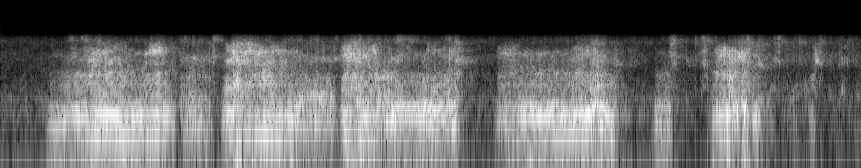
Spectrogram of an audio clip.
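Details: A three-month-old standard schnauzer and a Bichon at tug-of-war give rumbling, throaty growls in sustained bursts of one to two seconds, separated by brief pauses, over scuffling noise.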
